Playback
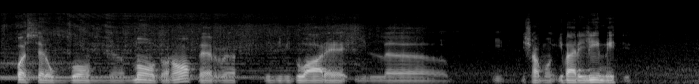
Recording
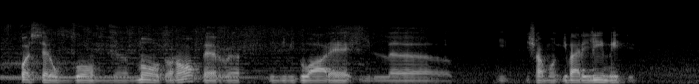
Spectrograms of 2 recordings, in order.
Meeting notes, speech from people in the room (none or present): none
